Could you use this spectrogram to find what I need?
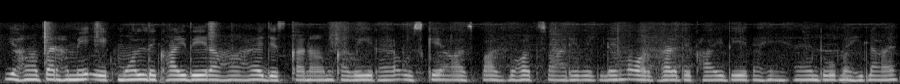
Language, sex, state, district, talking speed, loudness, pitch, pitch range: Hindi, female, Bihar, Saharsa, 180 wpm, -21 LUFS, 205 Hz, 200-215 Hz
